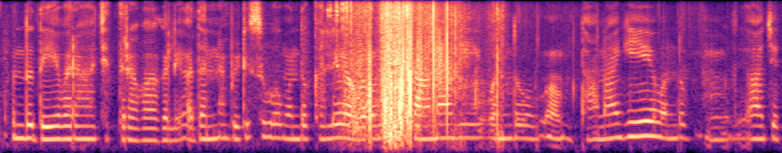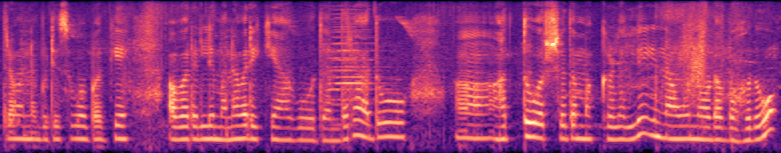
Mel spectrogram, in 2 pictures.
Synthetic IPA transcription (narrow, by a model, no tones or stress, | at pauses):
o̞nd̪ud̪ɛːʋɐɾaːt͡ʃit̪ɾɐʋaːɡɐliɐd̪ɐnːɐbiɽisuʋɐo̞nd̪ukɐleɐʋɐɾɐlːist̪ʰaːnaːɡio̰nd̪ust̪ʰaːnaːɡijeːo̞nd̪uaːt͡ʃit̪ɾɐʋɐnːɐbiɽisuʋɐbɐɡːe̞ɐʋɐɾɐlːimɐnɐʋɐɾikeaːɡuʋud̪ɐnd̪ɐɾe̞ɐd̪u | ɦɐt̪ːuʋɐɾʂɐd̪ɐmɐkːɐɭɐlːinaːʋunoːɽɐbɐɦud̪u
